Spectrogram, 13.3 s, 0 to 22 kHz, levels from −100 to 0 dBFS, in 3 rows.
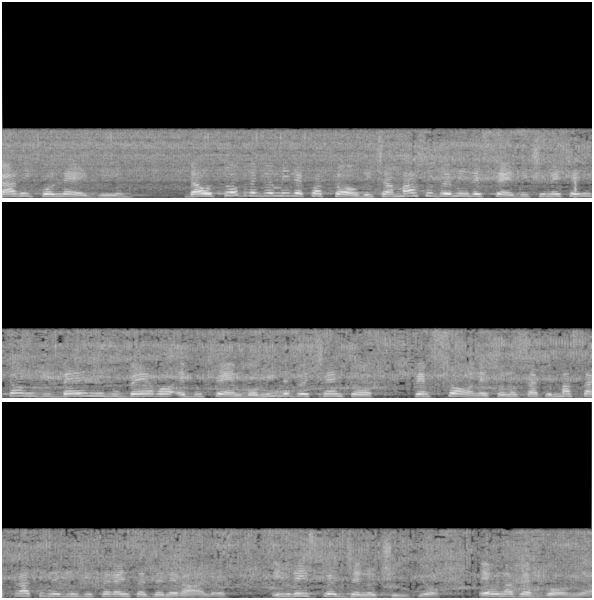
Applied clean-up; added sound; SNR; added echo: none; Engine / Domestic sounds, home sounds; 6 dB; none.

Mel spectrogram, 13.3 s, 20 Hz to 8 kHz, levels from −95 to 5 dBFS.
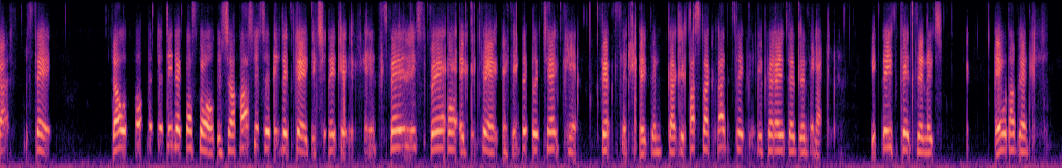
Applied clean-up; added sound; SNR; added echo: neural diffusion model UNIVERSE++.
